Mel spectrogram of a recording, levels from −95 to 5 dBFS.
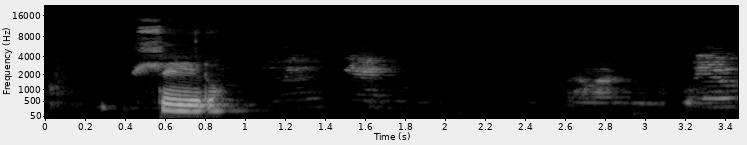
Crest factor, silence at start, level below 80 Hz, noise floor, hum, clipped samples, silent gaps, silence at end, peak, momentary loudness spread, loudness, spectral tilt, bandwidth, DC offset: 22 dB; 0.45 s; under -90 dBFS; -87 dBFS; none; under 0.1%; 2.24-2.41 s, 2.54-2.60 s; 0 s; -22 dBFS; 24 LU; -39 LUFS; -4.5 dB/octave; 14 kHz; under 0.1%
